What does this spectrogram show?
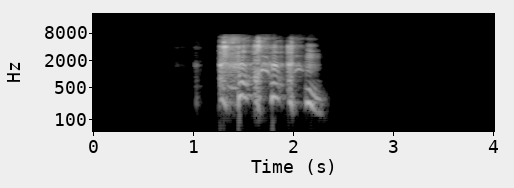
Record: {"cough_length": "4.0 s", "cough_amplitude": 27871, "cough_signal_mean_std_ratio": 0.36, "survey_phase": "alpha (2021-03-01 to 2021-08-12)", "age": "18-44", "gender": "Female", "wearing_mask": "No", "symptom_none": true, "smoker_status": "Never smoked", "respiratory_condition_asthma": false, "respiratory_condition_other": false, "recruitment_source": "REACT", "submission_delay": "1 day", "covid_test_result": "Negative", "covid_test_method": "RT-qPCR"}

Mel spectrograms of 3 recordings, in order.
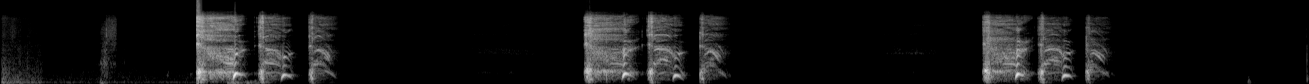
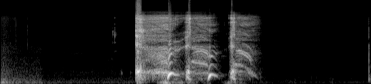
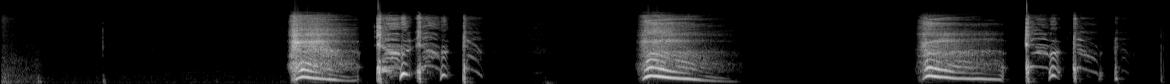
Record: {"three_cough_length": "13.1 s", "three_cough_amplitude": 26028, "three_cough_signal_mean_std_ratio": 0.31, "cough_length": "3.7 s", "cough_amplitude": 26028, "cough_signal_mean_std_ratio": 0.36, "exhalation_length": "11.7 s", "exhalation_amplitude": 26028, "exhalation_signal_mean_std_ratio": 0.37, "survey_phase": "beta (2021-08-13 to 2022-03-07)", "age": "65+", "gender": "Female", "wearing_mask": "No", "symptom_cough_any": true, "smoker_status": "Never smoked", "respiratory_condition_asthma": true, "respiratory_condition_other": false, "recruitment_source": "REACT", "submission_delay": "2 days", "covid_test_result": "Negative", "covid_test_method": "RT-qPCR", "influenza_a_test_result": "Negative", "influenza_b_test_result": "Negative"}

